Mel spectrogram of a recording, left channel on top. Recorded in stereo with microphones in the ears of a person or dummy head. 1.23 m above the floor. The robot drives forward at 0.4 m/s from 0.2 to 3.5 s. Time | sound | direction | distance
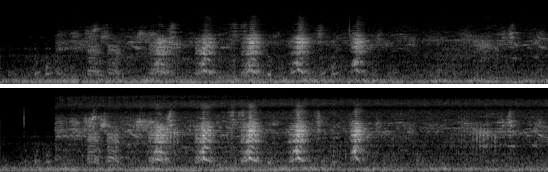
0.6 | a bird | 60° right (ahead or behind) | 1.2 m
